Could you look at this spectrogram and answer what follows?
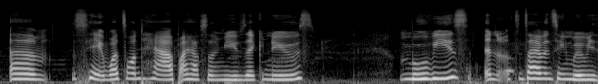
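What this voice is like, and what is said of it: High-pitched, congested sick voice. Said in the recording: “I sound like a little boy before puberty, because I've been sick ... My nose is runny”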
